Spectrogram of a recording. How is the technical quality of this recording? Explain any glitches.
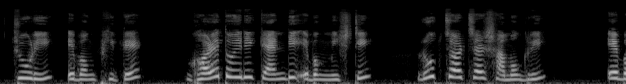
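The recording carries plainly audible codec damage throughout the speech. From start to finish, the treble sounds grainy, with nothing above 14.2 kHz. This is likely Vorbis compression at a low rate, near 34 kbps, replacing fine treble detail with noise. A spectrogram shows a hard ceiling with speckled upper bands.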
